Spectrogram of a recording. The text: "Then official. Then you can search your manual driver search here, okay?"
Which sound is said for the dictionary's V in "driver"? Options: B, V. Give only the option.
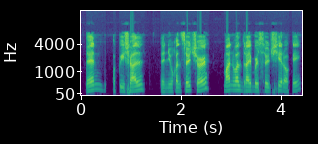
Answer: B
